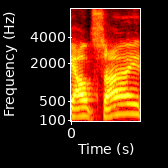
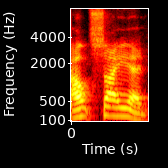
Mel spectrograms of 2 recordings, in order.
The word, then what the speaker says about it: OutSci'Ed: saying it right Todd it's outside Ed I would say outside or outside Ed because either way it reflects my personality awesome I love it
